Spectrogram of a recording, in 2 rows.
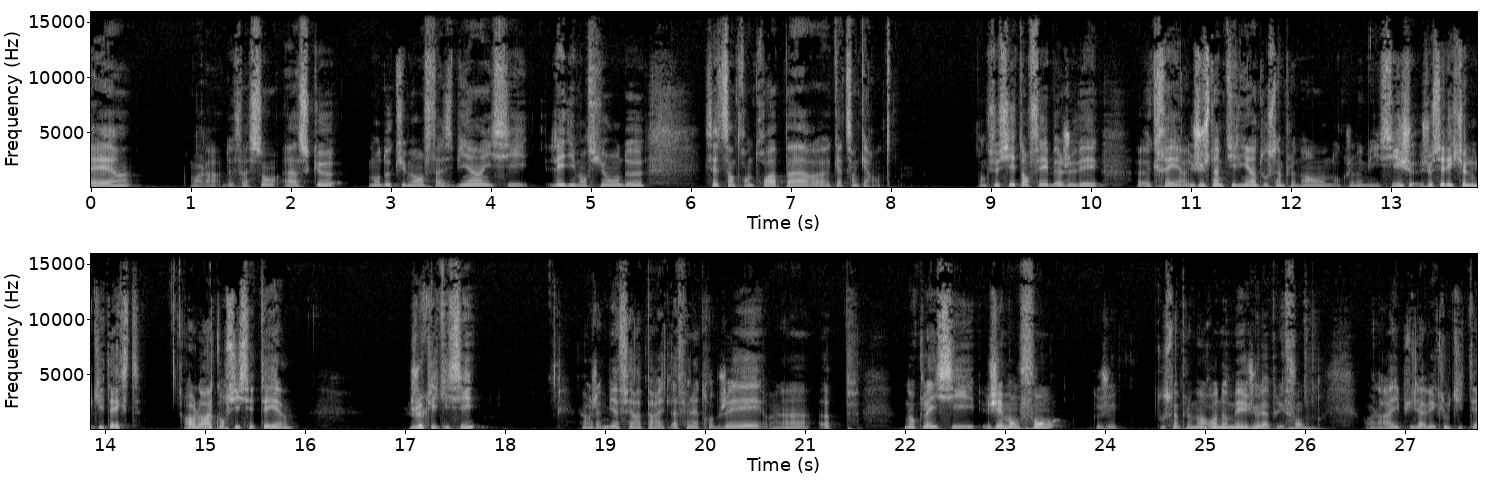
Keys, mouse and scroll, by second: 0.4 ctrl+shift+r, 1.9 click, 2.4 click, 3.7 click, 4.6 click, 6.1 click, 7.5 click, 7.9 click, 9.0 click, 9.6 click, 10.0 click, 10.1 middle click, 10.9 middle click, 11.8 t, 17.1 click, 18.7 click, 19.4 click, 20.8 click, 22.2-24.4 drag, 25.0-25.9 typing, 26.0 Return, 27.6 click.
